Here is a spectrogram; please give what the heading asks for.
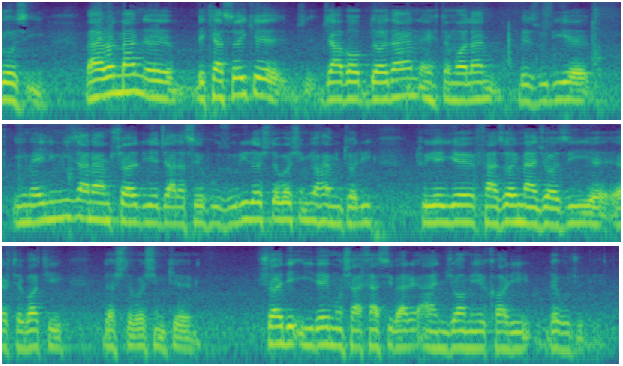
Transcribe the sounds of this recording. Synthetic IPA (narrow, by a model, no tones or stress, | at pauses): d͡ʒozʔḭːn | b̥æhæɾhɒːlmænbe̞cʰæsɒːiːcʰe̞d͡ʒævɒːb̚d̪ɒːd̪æne̞ht̪ʰe̞mɒːlænbe̞zuːd̪iːje | iːmejliːmiːzænæmʃɒːjæd̪jed͡ʒælæsejeɦuzuːɾiːd̪ɒːʃt̪e̞bɒːʃiːmjɒːhæmint̪ʰoːɾiː | t̪ʰuːje̞jefæzɒːjemæd͡ʒɒːziːjḛeɾt̪ʰe̞bɒːt̪ʰiː | d̪ɒ̰ːʃt̪e̞̰bɒ̰ʃiːmcʰe̞̰ | ʃɒːjæd̪jeʔiːd̪ejemo̞ʃæ̰xːæsiːbæ̰ɾɒːjḛʔænd͡ʒɒːmejekʰɒːɾiːbe̞vod͡ʒuːd̪̚bijɒd̪̥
